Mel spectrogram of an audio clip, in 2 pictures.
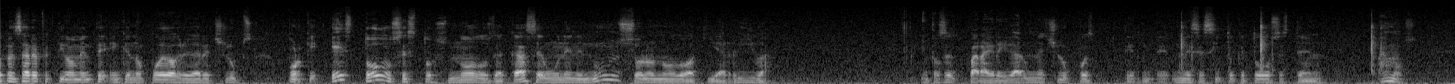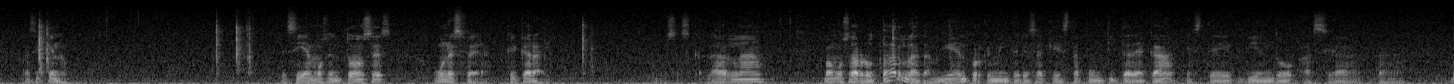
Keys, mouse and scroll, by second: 0.6 scroll up 2, 11.8 l, 12.6 l, 13.7 l, 14.9 x, 15.5 click, 15.9 scroll down 1, 16.9 shift+a, 19.0 click, 19.4-19.8 scroll down 2, 20.3 s, 22.3 click, 23.1-23.4 scroll up 2, 23.5 shift+middle click.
